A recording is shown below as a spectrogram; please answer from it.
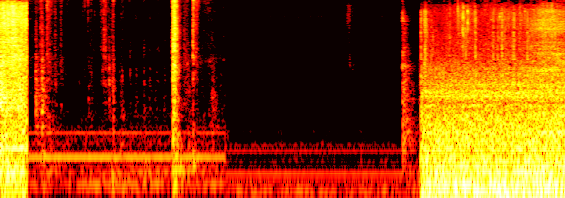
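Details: Samsung dryer, a scratch-and-dent unit: door thunk and faint hum, then a loud, rough, scraping grinding rumble as the drum turns, rubbing against the bulkhead.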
